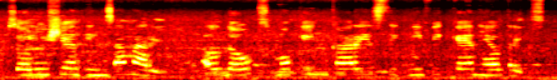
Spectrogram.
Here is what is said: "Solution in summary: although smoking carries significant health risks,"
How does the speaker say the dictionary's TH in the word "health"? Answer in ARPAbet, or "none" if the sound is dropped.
T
